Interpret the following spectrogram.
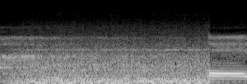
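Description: A steady, loud rushing noise with a thin, steady high whine in it, running evenly through the pause.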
